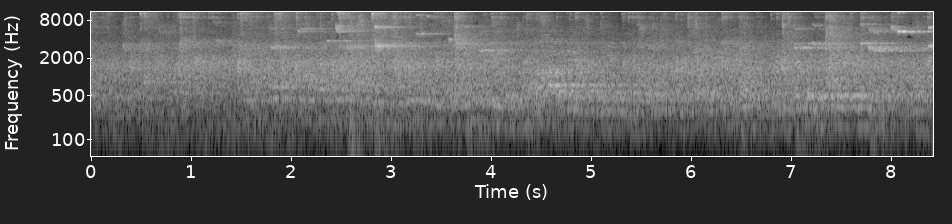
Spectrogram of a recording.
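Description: Table tennis balls being hit and bouncing on tables and paddles across a training hall: many quick, irregular clicks and pings from several tables at once.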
